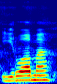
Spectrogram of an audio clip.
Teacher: را کے اوپر زبر ہے، را کو پر پڑھیں گے۔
